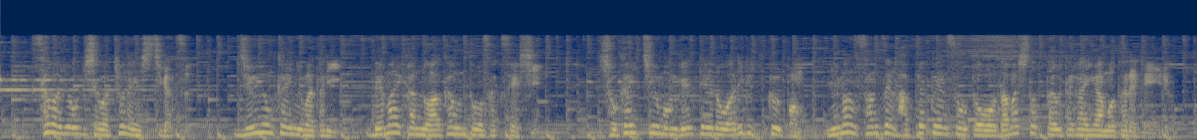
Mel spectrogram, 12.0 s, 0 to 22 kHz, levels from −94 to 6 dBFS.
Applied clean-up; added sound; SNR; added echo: none; none; none; reverberation time 0.2 s.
